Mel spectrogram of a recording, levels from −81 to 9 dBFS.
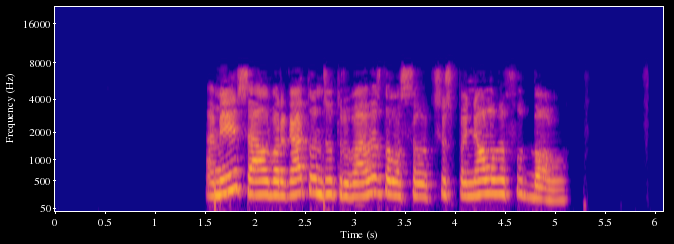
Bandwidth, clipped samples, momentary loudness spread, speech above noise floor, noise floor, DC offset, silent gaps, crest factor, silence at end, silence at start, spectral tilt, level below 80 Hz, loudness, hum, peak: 7.8 kHz; under 0.1%; 9 LU; over 73 dB; under -90 dBFS; under 0.1%; none; 16 dB; 1 s; 1.5 s; -4 dB/octave; -56 dBFS; -17 LUFS; none; -2 dBFS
